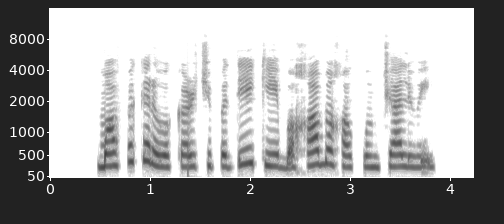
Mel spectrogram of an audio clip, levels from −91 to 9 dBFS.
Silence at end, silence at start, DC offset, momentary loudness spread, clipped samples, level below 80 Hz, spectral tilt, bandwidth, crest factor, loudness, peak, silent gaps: 0.4 s; 0.45 s; under 0.1%; 8 LU; under 0.1%; -72 dBFS; -6 dB/octave; 7.6 kHz; 18 dB; -29 LUFS; -12 dBFS; 0.71-0.76 s, 1.22-1.26 s, 1.64-1.69 s, 3.03-3.09 s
